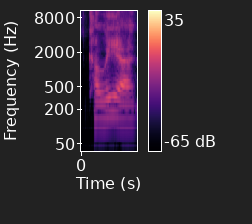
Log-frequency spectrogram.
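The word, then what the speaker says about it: Kaliya: kalia is so kalyanag he's called the khalia nog or the kalia naga uh it's spelled k-a-l-i-y-a kalia that's his name and then he's a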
